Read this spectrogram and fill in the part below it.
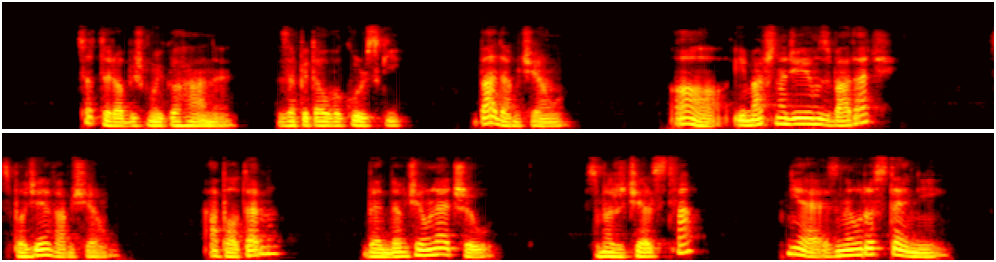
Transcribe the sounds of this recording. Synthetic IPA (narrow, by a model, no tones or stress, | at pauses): t̪sɔt̪ɘɾɔbʲiʂmujkɔxa̰nɘ̰ | zapɘt̪awvɔkulskʲi | bad̪amt͡ɕɛ̰̃ | ɔḭmaʂnad͡ʑejɛw̃zbad̪at͡ɕ | spɔd͡ʑɛvamɕɛ̰ | ʔa̰pɔt̪ɛm | bɛnd̪ɛw̃t͡ɕɛ̃w̃lɛt͡ʂɘw | zmaʐɘt͡ɕɛlst̪fa | ɲɛznɛwɾɔst̪ɛɲi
